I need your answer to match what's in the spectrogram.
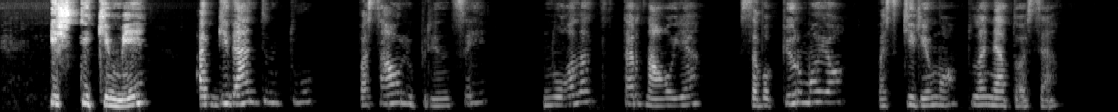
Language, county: Lithuanian, Tauragė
